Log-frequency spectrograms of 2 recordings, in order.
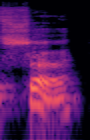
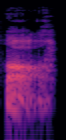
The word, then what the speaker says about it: sir: This is why in posh upper-class British the word sir has to be pronounced sar, and not sir, yes sir, to show one's solid origins.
